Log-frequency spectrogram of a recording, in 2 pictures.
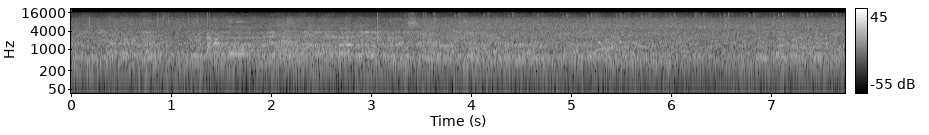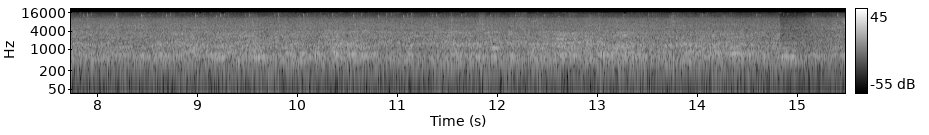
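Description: A crowd of men murmurs and chatters in a room.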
